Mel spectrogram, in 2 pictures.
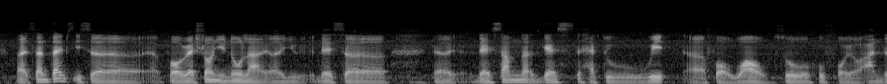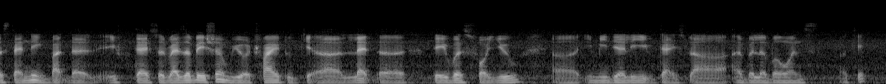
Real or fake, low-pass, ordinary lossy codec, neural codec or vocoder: real; 7.2 kHz; none; none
